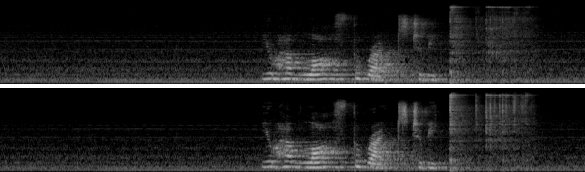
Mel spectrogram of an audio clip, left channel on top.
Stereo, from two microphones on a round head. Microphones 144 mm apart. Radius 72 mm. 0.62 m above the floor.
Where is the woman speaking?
20° right (ahead or behind), 1.9 m; by 4.4 s 45° right (ahead or behind), 1.3 m.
